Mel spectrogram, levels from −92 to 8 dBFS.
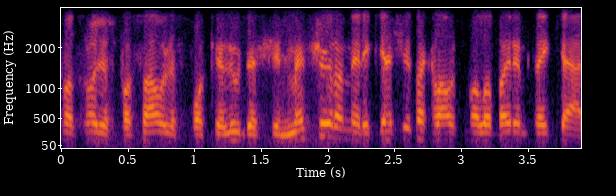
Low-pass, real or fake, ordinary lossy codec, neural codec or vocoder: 3.6 kHz; real; Opus, 16 kbps; none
